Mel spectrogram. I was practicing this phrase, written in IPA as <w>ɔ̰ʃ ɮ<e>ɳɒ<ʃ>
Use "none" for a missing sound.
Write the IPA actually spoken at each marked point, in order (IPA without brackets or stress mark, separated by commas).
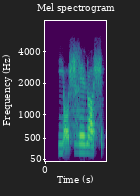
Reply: j, e, ʃ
